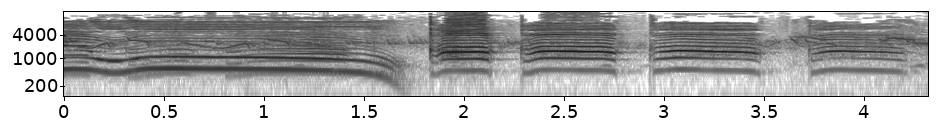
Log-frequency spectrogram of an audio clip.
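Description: A rooster crows loudly: one long, drawn-out call that slides downward, then four short, strained bursts in quick succession, with no talking.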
